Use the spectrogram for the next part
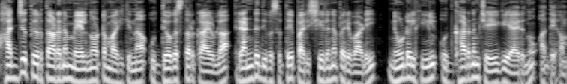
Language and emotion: Malayalam, neutral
